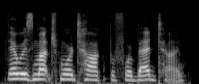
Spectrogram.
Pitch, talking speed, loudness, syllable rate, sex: 215 Hz, 210 wpm, -17 LUFS, 6.9 syllables/s, female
